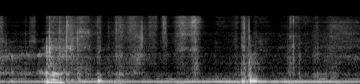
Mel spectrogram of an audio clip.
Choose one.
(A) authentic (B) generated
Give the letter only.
B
